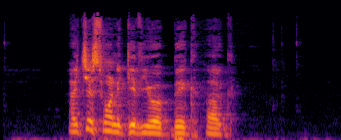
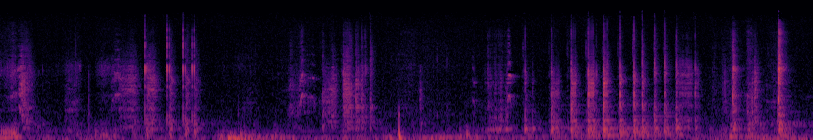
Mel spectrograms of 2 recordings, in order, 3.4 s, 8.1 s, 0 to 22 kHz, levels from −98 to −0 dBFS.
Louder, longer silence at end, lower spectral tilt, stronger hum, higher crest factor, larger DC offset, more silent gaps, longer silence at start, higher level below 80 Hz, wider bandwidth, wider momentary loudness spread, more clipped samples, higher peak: first, -26 LUFS vs -52 LUFS; first, 1.1 s vs 0 s; first, -4 dB/octave vs -2.5 dB/octave; neither; second, 20 dB vs 32 dB; neither; neither; first, 0.7 s vs 0 s; first, -52 dBFS vs -62 dBFS; about the same, 16 kHz vs 16 kHz; second, 11 LU vs 17 LU; neither; first, -10 dBFS vs -22 dBFS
